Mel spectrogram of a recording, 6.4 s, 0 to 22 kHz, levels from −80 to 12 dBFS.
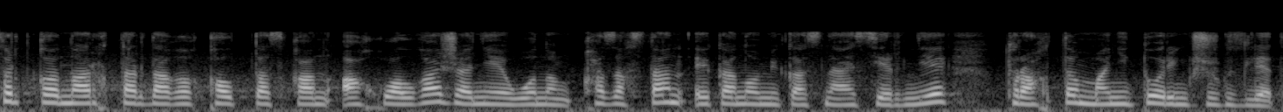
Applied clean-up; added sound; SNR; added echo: none; none; none; none.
